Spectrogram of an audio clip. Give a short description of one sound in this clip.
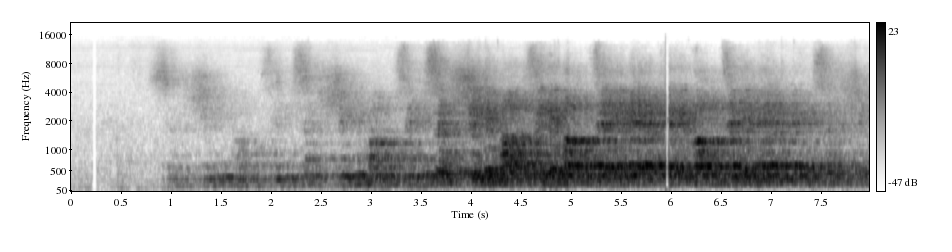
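A mixed choir of men and women sings, softly at first and then swelling loud in an echoing hall.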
